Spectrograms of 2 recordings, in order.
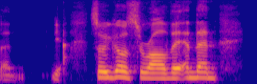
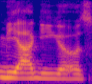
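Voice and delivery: ordinary talk

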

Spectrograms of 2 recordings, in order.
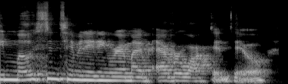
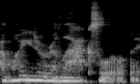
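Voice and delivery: whispered delivery. Retelling what a man whispered to them after a scene, retelling a whisper. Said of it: "He just whispered to me".

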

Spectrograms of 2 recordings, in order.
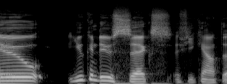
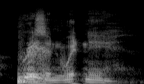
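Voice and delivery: put-on pirate voice, lower; 7 semitones lower than usual. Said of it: "I don't like that voice".

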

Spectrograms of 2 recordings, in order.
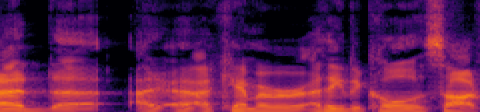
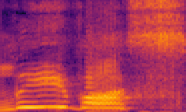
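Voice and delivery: very high, very loud, shrill frantic shriek; 12 dB louder than usual. Retelling a movie scene where a character flips out: imitating a scream. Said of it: "he screams".

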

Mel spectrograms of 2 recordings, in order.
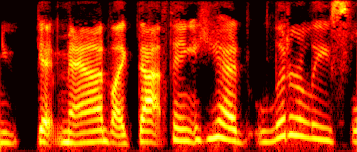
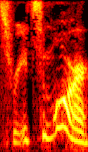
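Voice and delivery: lightly mischievous, playful, teasing tone; 3 semitones higher than usual. Retelling teasingly reading his messages aloud to him: retelling own playful tone. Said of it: "playfully was like".

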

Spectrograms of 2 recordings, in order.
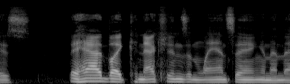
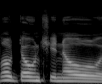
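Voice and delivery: Minnesota accent, pitched up; 6 semitones higher than usual. Comedian demonstrates how people near Minnesota talk, Minnesota accent. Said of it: "There's the Minnesota accent that's like that".

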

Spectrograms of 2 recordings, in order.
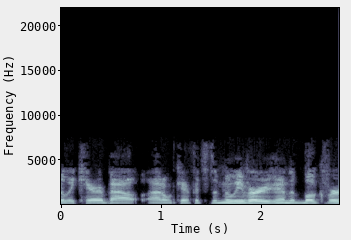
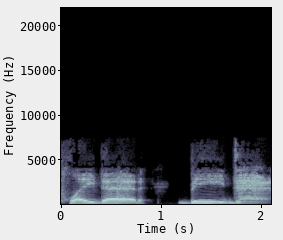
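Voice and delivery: put-on very slow, deliberate, hateful tone; 3 semitones higher than usual. Retelling a film scene where a character screams at a cat, retelling the scream. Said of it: "he screams at the top of his lungs".

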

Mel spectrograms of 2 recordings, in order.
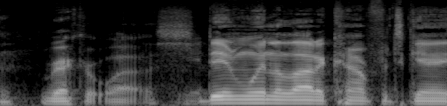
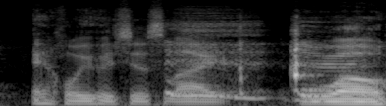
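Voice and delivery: ordinary talk, nothing marked

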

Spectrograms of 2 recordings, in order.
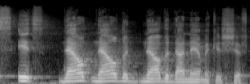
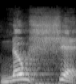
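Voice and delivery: sudden high-pitched yelled-out blurt, out of nowhere; 7 semitones higher than usual. Comedian retells a woman in a room of 300 yelling at him; retelling a yell. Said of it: "Like she yells it out".

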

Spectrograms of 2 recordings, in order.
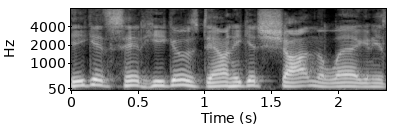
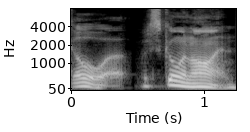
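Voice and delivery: put-on uneasy, hesitant voice, lower; 5 semitones lower than usual. Retelling a story, voicing the adepts behind the villain, acting out uncomfortable hesitation. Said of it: "they're like very uncomfortable".

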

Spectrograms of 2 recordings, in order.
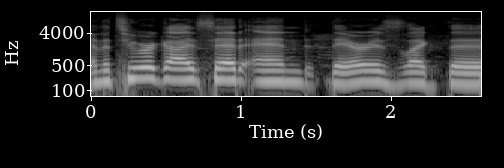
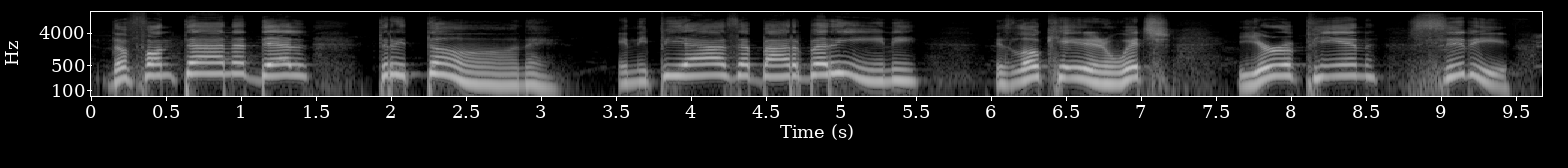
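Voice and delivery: fake accent that comes out Spanish; 5 semitones higher than usual. Reading a quiz question aloud, trying out a put-on Spanish-sounding accent. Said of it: "It was still Spanish".

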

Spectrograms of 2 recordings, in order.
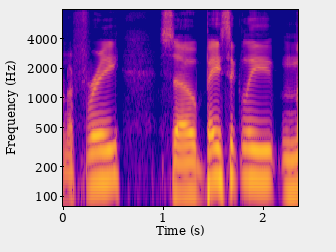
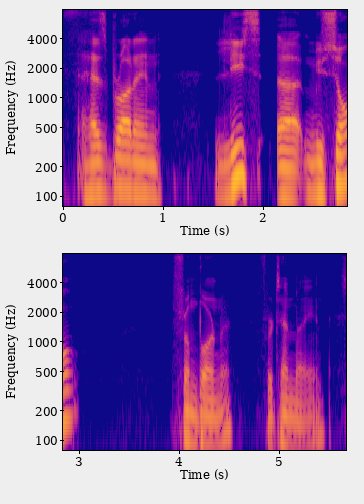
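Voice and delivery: put-on French-sounding accent; 3 semitones lower, 4 dB quieter than usual. Speaker reading football transfer news, in a French accent. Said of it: "You sound so French".

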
